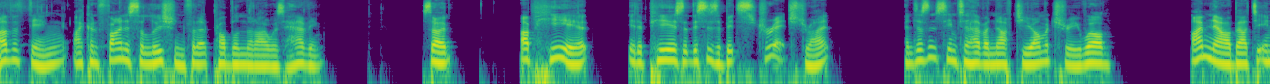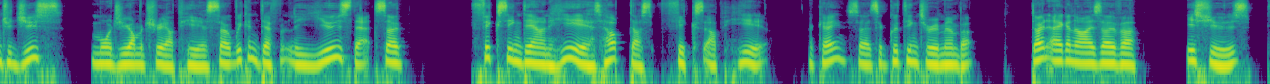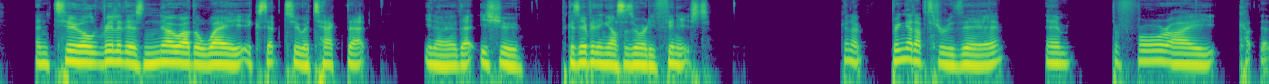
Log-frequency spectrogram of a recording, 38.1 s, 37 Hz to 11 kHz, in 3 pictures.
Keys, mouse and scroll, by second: 4.5 middle click, 5.6 middle click, 6.1 shift+middle click, 20.3 shift+middle click, 20.7-21.7 middle drag, 22.5 k, 23.5-33.8 middle drag, 34.1-35.3 middle drag, 35.9-37.3 middle drag, 37.7 middle click.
